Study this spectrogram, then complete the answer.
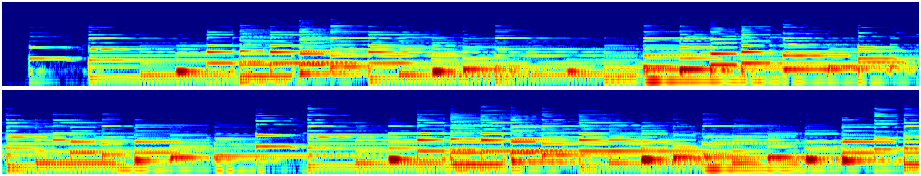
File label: guitar; usa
